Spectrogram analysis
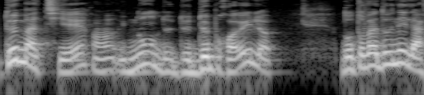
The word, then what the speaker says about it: de Broglie: Alors De Broglie, en réalité, ça se prononce De Broglie, et donc le nom complet c'est De Broglie.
